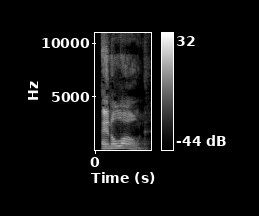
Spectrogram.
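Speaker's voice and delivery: normal talking voice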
